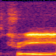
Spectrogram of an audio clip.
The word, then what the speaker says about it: trie: fredkin coined the term we pronounced this tree after the middle syllable of retrieval what we call them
